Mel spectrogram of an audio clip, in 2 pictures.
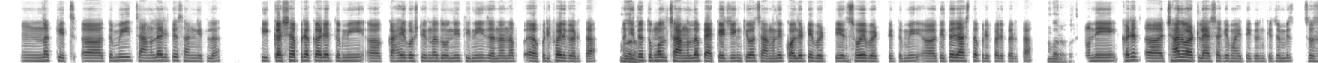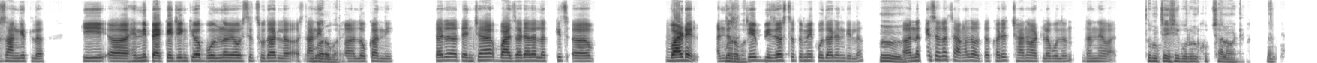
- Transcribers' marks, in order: tapping; in English: "पॅकेजिंग"; in English: "पॅकेजिंग"
- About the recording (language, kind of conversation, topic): Marathi, podcast, स्थानिक बाजारातून खरेदी करणे तुम्हाला अधिक चांगले का वाटते?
